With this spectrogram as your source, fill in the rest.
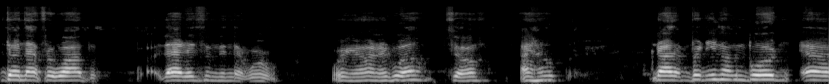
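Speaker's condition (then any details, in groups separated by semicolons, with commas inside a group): Cerebral palsy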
